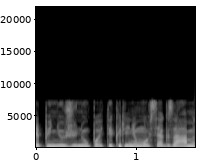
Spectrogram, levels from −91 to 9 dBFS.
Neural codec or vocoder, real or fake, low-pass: none; real; 7.2 kHz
